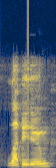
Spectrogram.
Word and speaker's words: lepidum: Uh lep i dum, we have two short. And then, the last syllable is followed by both an M over here and an N over here. So, it's followed by a double consonant, so that makes it long.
